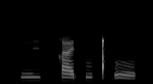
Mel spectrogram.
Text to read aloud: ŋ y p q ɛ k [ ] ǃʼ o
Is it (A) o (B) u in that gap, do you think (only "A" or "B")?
B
